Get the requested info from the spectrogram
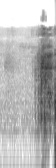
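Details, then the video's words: Pet dog talking back while told "no barking", answering with a single sharp, harsh, noisy bark near the end, after the owner repeats no. "Back-talking Dog"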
